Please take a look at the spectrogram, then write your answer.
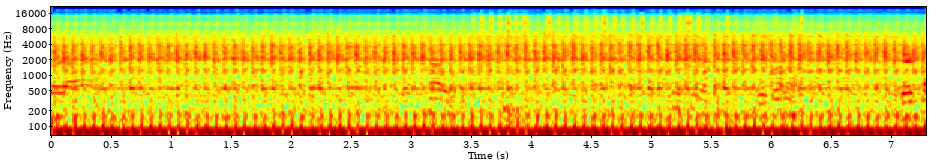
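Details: New TVS Apache RTX 300, checked just before delivery after accessory installation: steady single-cylinder idle with a light abnormal metallic tick about one and a half times a second, source unclear; technician said it would be resolved at first service.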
